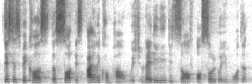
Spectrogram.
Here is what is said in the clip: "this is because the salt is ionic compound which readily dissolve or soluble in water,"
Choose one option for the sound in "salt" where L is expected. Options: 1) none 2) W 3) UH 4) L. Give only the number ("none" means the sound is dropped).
1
